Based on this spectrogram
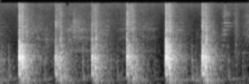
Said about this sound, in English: When you cut the herbs now, it's important that you make an audible thud on the cutting board.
